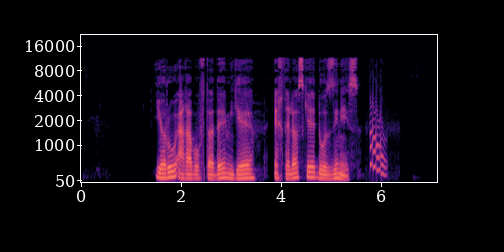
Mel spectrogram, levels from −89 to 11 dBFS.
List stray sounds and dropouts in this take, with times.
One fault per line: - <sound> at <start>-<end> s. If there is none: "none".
- chirp at 5.8-6.2 s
